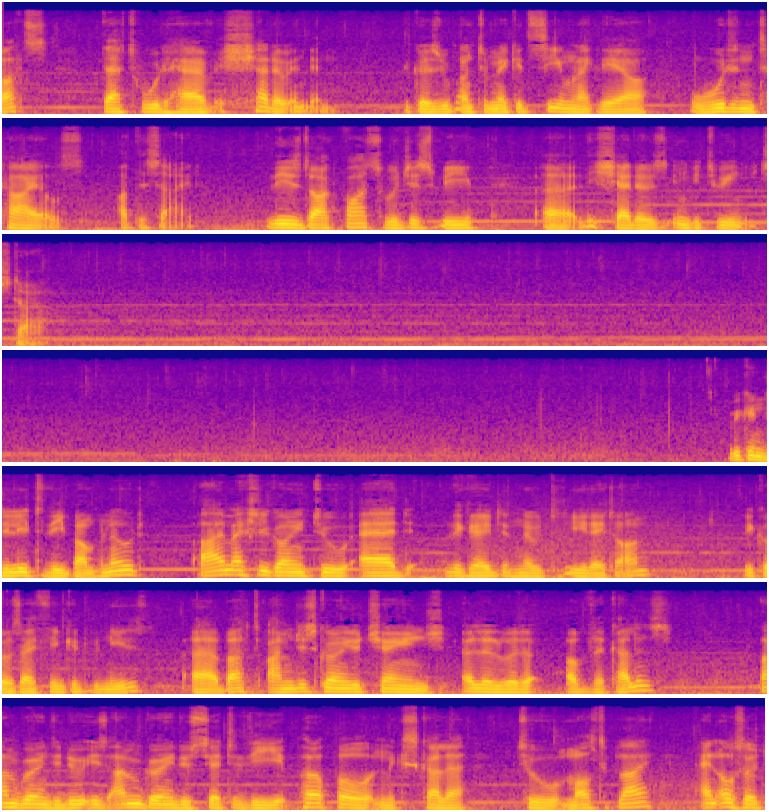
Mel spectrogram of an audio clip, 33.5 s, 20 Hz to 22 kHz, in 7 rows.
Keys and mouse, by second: 3.6 Tab, 4.0 a, 4.6 click, 5.0 Tab, 5.5 ctrl+s, 12.7 shift+middle drag, 13.2 shift+middle click, 13.6 click, 14.7 middle click, 15.1 a, 16.1 ctrl+c, 16.9 ctrl+s, 17.9 click, 18.8 a, 19.0 x, 19.9 ctrl+v, 20.4 drag, 21.4 drag, 22.8 click, 23.0 x, 23.8 click, 24.0 x, 24.4 middle click, 24.8-25.4 drag, 25.8 click, 25.8 x, 26.5 click, 26.5 x, 27.8 click, 27.8 x, 29.4-30.5 drag, 30.8 middle click, 31.4-31.9 right drag, 32.6 g.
